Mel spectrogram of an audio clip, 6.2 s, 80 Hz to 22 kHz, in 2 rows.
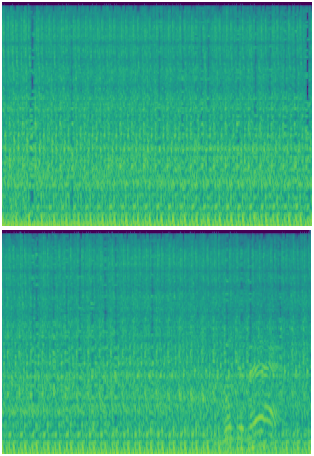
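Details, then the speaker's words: Ford 3000 diesel after freeing the stuck Simms injection pump plungers and cleaning the injectors: steady, even clatter at a relaxed idle, firing regularly without stumbles; normal idle. "sounds like it's running pretty good so that sounds like it's running pretty good"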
